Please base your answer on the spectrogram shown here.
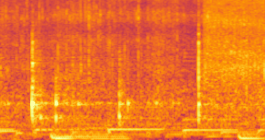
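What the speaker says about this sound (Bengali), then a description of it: "এরপরে সবজিটাকে একটু হাই ফ্লেমে রেখে ভাজা ভাজা করে নিতে হবে।" Chopped vegetables frying over a high flame in a pan, with a continuous sizzle broken by a few sharp stirring scrapes and clinks, heard up close and alone.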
